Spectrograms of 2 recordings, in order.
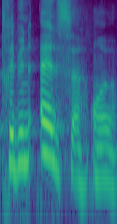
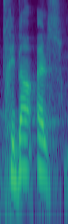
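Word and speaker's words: Tribun Health: Jean-François bonsoir CEO de tribune els voilà tribun els plutôt on va le prononcer à la française à vos côt côé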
